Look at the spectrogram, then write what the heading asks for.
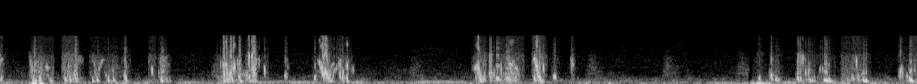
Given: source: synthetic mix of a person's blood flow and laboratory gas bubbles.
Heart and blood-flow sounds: Doppler ultrasound of blood flow; subclavian vein
0.00-0.05 s: bubbles
0.28-0.55 s: bubbles
0.61-0.84 s: bubbles
0.89-1.18 s: bubbles
1.21-1.31 s: bubbles
1.48-1.71 s: bubbles
2.17-2.69 s: bubbles
2.84-2.90 s: bubbles
3.11-3.55 s: bubbles
4.71-5.25 s: bubbles
5.31-5.47 s: bubbles
5.51-5.60 s: bubbles
5.70-5.76 s: bubbles
7.56-7.63 s: bubbles
7.69-7.83 s: bubbles
7.95-8.36 s: bubbles
8.40-8.71 s: bubbles
8.97-9.18 s: bubbles
From the record:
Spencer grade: 3 (all of the cardiac periods contain showers or single bubble signals, but not dominating or overriding the cardiac motion signals); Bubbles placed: anywhere in the cardiac cycle

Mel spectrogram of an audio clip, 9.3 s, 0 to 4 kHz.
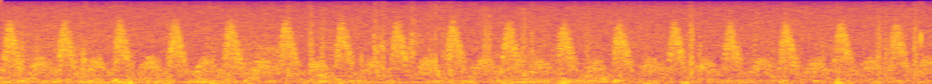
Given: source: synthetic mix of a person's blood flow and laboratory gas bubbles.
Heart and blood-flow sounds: Doppler ultrasound of blood flow; subclavian vein
3.59-3.64 s: bubbles
3.70-3.89 s: bubbles
4.07-4.24 s: bubbles
4.27-4.56 s: bubbles
9.18-9.26 s: bubbles
From the record:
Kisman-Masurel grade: 222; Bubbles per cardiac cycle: several, 3 to 8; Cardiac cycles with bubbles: 10 to 50%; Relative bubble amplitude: moderate (0.250 to 0.450); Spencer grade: 2 (many but less than half of the cardiac periods contain bubble signals, singularly or in groups); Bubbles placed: anywhere in the cardiac cycle

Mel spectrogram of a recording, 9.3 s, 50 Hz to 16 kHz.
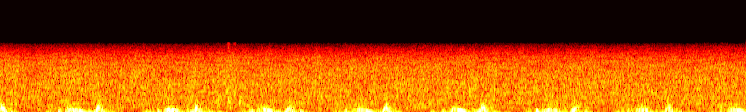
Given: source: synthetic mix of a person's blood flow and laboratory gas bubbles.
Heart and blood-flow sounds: Doppler ultrasound of blood flow; precordium
2.73-3.09 s: bubbles
From the record:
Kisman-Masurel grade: 111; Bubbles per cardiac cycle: 1 to 2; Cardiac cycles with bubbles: 1 to 10%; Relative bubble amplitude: barely perceptible (0.100 to 0.250); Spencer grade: 1 (occasional bubble signal discernible with the cardiac motion signal, with majority of cardiac periods free of bubbles); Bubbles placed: anywhere in the cardiac cycle

